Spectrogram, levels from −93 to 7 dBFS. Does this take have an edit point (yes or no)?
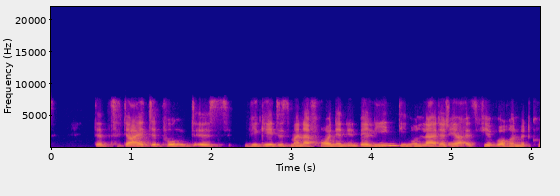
yes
